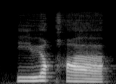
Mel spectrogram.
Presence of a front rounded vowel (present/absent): present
